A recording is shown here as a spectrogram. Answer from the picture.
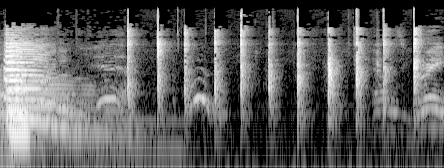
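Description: A swing band's final chord of brass, saxophones and bass ringing out and fading over the first second or so, then sparse hand clapping from a few people, about three claps a second.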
